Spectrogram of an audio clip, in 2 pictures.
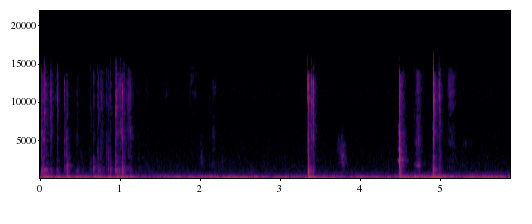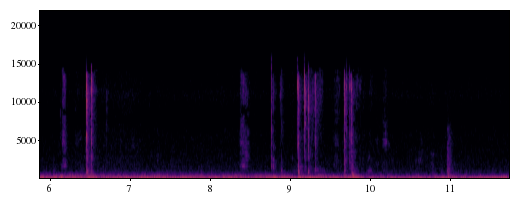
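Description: Keys on a keyboard click in quick, uneven taps close by.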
